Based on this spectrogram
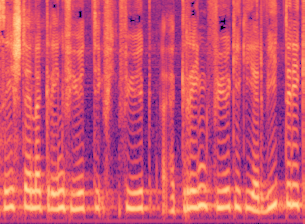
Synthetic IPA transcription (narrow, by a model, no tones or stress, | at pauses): sɪʃtɛnəɡɪ | fyəɡ̥rɪŋfyəɡiɡiɛɾviːtəɾiɡ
